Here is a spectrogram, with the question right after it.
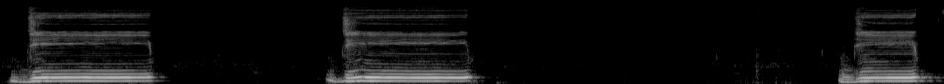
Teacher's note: اس کی مخرج ہے زبان کا درمیان اور اس کے مقابل اوپر تالوں کے میلاب سے ادا ہوتی ہے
